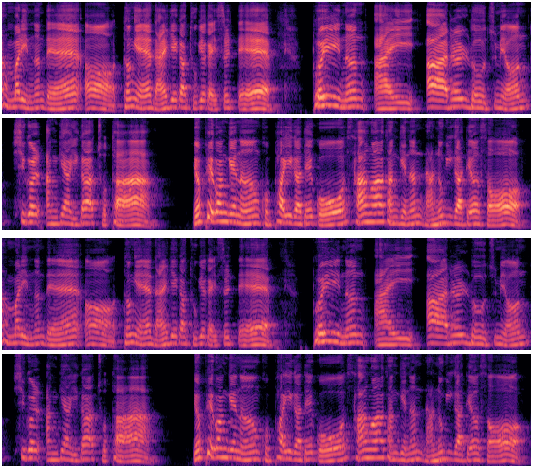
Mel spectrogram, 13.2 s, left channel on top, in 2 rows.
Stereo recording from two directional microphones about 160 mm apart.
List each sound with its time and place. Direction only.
0.0 s speech: 10° left (ahead or behind)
